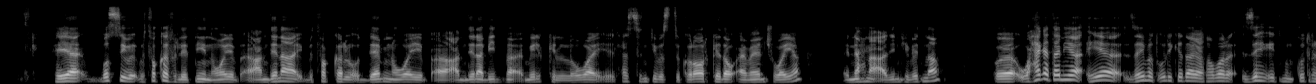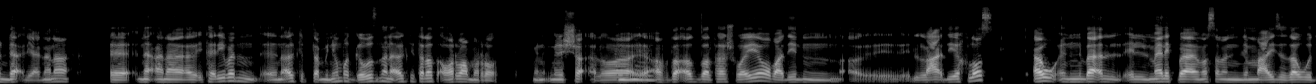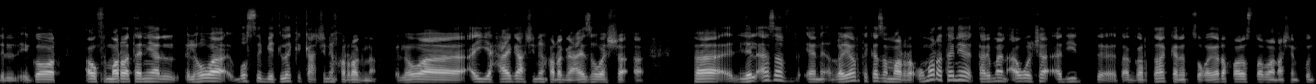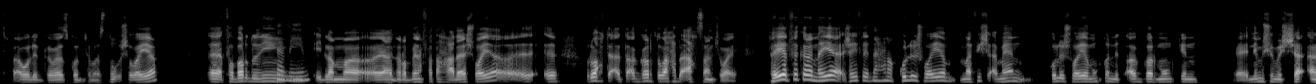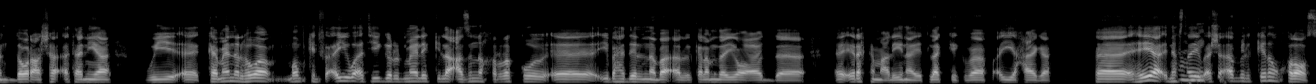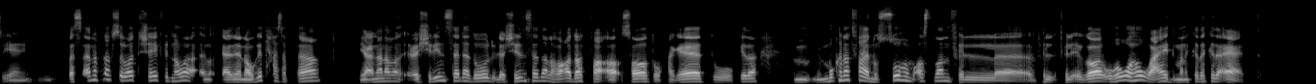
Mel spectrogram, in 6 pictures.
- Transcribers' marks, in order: tapping; other background noise
- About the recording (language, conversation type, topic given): Arabic, advice, هل أشتري بيت كبير ولا أكمل في سكن إيجار مرن؟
